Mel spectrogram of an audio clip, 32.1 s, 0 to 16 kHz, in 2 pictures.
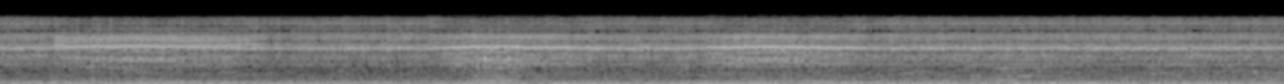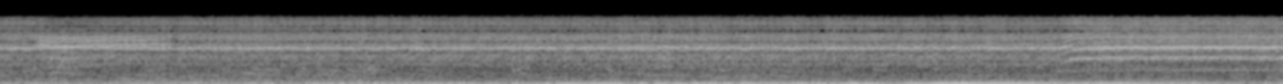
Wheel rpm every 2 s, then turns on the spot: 110, 110, 110, 110, 110, 110, 120, 110, 110, 110, 110, 120, 110, 120, 130, 160.
none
